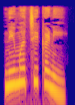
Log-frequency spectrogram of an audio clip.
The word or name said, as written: ನಿಮಚಿಕಣಿ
